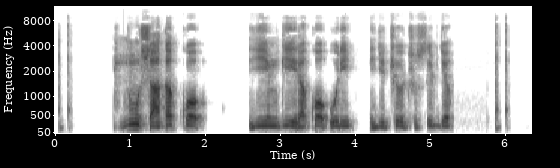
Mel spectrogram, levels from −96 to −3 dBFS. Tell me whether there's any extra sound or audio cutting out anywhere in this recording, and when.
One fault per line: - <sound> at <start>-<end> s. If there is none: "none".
none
